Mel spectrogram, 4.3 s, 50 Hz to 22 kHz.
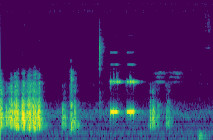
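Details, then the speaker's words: FD01 fetal Doppler with a 3 MHz probe, set to alarm-indicator mode and the plus button pressed to check volume: short electronic beeps and clicks of the alarm tone. "Then on fourth press, this alarm indicator will blink. If you want to hear that sound, press this plus. So you can check the volume level."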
